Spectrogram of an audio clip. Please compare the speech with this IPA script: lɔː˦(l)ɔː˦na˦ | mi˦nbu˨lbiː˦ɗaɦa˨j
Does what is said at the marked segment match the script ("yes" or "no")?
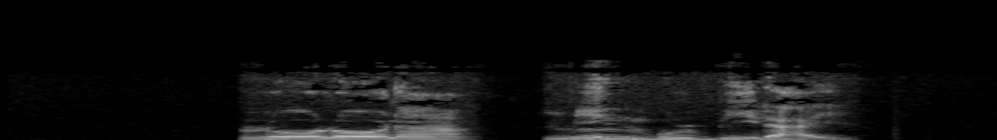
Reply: yes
